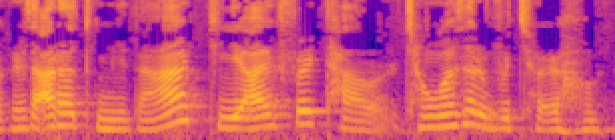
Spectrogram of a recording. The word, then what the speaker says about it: Eiffel Tower: 여러분 에펠탑이라고 얘기하고 있는데 영어에서는요, 에펠탑을 The Eiffel Tower라고 발음합니다.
